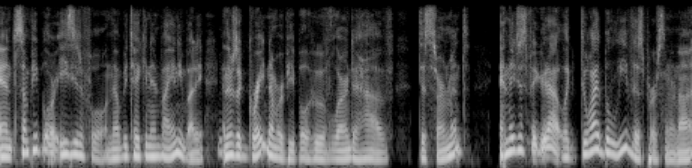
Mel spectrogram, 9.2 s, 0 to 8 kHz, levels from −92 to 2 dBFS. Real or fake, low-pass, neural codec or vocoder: fake; 7.2 kHz; vocoder, 44.1 kHz, 80 mel bands, Vocos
